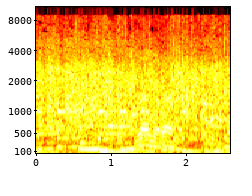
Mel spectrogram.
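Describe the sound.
An audience claps loudly and steadily, a dense continuous patter of applause filling the whole stretch, with voices murmuring underneath.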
